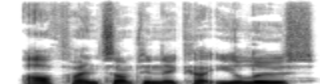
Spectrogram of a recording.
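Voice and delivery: high-pitched, anxious promise; urgent reassurance. A narrator's reading. Frightened girl hurrying to free friend.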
